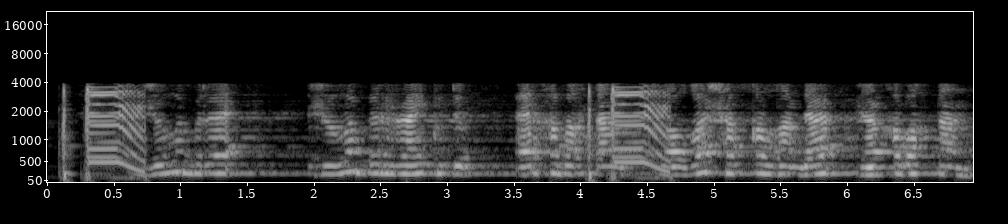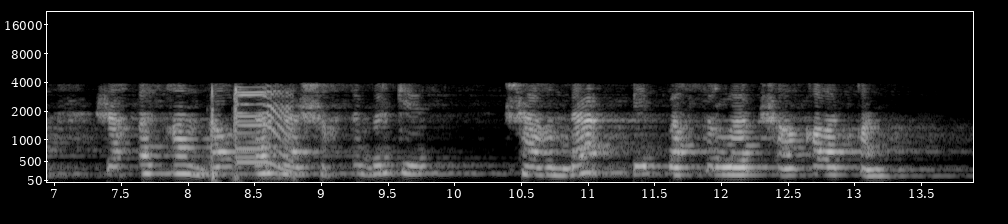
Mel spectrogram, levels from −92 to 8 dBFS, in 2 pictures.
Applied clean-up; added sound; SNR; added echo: none; Electric guitar; 6 dB; reverberation time 1.4 s.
